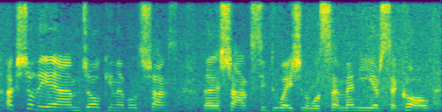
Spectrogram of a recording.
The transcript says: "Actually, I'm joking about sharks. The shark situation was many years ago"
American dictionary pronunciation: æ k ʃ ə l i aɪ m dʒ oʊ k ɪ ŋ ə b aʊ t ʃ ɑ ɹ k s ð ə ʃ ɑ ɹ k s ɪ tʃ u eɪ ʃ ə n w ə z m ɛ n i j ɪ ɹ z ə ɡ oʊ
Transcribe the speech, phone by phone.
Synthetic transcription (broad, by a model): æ k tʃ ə l i aɪ m dʒ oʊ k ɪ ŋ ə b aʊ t ʃ ɑ ɹ k s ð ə ʃ ɑ ɹ k s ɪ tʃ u eɪ ʃ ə n w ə s m ɛ n i j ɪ ɹ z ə ɡ oʊ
